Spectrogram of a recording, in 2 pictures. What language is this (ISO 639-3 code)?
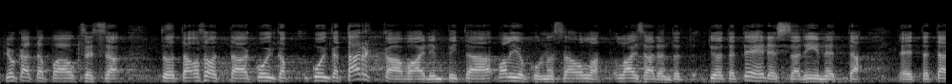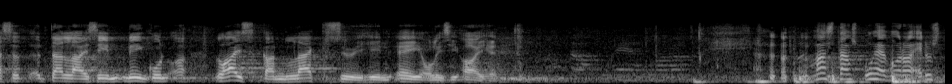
fin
